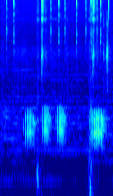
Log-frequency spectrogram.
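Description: Frogs croak at a desert oasis in the video game Starsand, four distinct throaty croaks in an uneven rhythm, fairly close, over a quiet ambient background with no talk.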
